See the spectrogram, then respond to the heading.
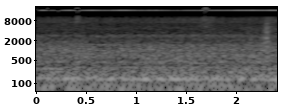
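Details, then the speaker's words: Truck engine idling with a low, smooth, even rumble after a bad exhaust manifold leak was repaired, with no ticking or puffing; whisper quiet, including under load. "And that's how quiet it is now. You can't even hardly hear it. Matter of fact, yeah, it's whisper quiet."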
